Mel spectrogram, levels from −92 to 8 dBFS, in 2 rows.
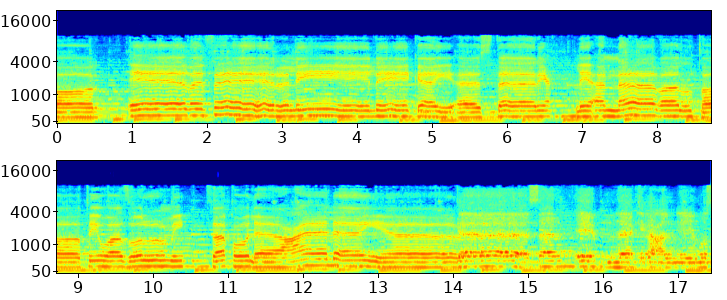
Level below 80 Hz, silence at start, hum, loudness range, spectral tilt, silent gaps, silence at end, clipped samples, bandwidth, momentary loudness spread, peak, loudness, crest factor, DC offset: -30 dBFS; 0 s; none; 1 LU; -5 dB/octave; none; 0 s; under 0.1%; 10 kHz; 4 LU; 0 dBFS; -13 LUFS; 12 dB; under 0.1%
